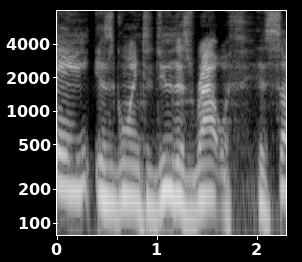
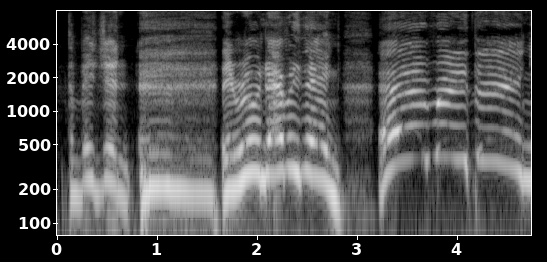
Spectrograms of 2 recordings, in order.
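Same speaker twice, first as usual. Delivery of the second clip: mock angry rant; 8 semitones higher than usual. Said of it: "She's mad. She's angry".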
